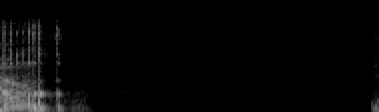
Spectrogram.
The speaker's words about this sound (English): Love the burp too. Yeah. Very genuine and earthy. Just like us. I did have some smoky chicken today for dinner.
